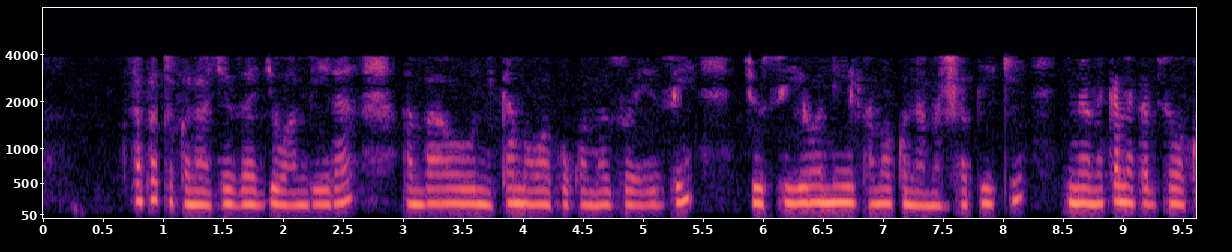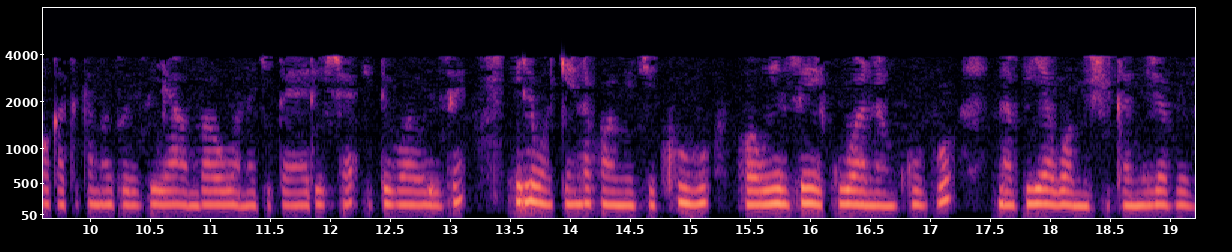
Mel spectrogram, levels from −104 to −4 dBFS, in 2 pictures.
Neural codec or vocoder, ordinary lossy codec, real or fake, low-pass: vocoder, 44.1 kHz, 80 mel bands, Vocos; AAC, 16 kbps; fake; 7.2 kHz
